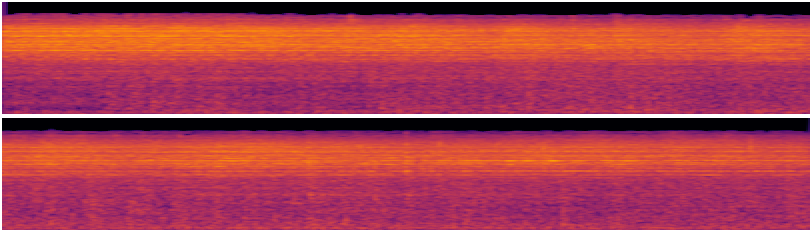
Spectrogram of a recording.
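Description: Several drum kits played together in a fast, continuous roll, the drums rumbling under a sustained wash of cymbals, easing off slightly near the end.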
